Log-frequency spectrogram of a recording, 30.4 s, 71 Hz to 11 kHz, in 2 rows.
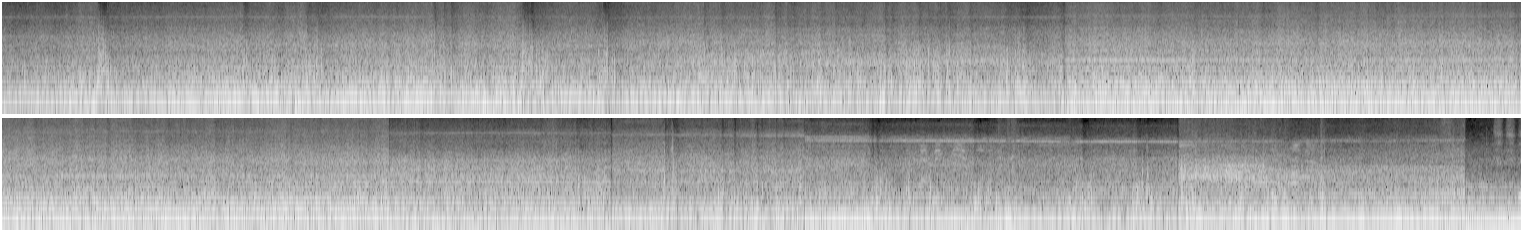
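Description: Toyota AE86's engine and exhaust heard from inside the cabin while driving: a loud, steady low drone, with wind noise, that shifts in pitch at a few abrupt cuts.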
